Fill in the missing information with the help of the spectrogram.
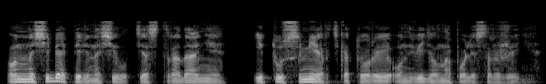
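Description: A man narrating a classic novel as an audiobook in a measured, grave, deliberate reading style. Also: low voice, fairly bright tone, dry recording. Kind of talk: scripted literary narration. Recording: dry, dull lo-fi recording.

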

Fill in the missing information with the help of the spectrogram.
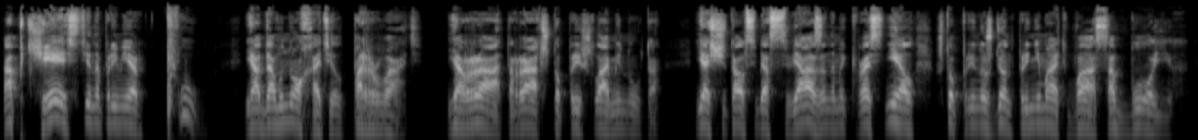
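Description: A man's voice: mid-range voice, a little slow, close to an everyday voice. A man doing a scornful, arrogant prince. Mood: contemptuous. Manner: contemptuous, cutting and mocking. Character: arrogant aristocratic prince, scornful, pacing in anger. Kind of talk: audiobook character reading.

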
